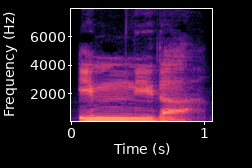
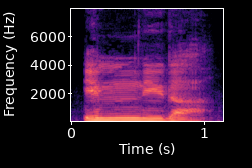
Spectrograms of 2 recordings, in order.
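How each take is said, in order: The two takes are said the same way.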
